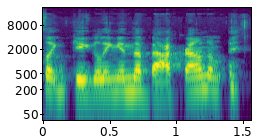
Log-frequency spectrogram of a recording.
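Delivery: normal talking voice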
